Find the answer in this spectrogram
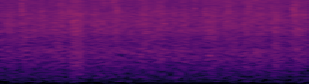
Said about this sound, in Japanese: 雨、なかなか止みませんね。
